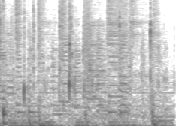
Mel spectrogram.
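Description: Background music with steady low held tones, and two faint short clicks in the first second.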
